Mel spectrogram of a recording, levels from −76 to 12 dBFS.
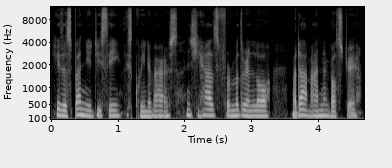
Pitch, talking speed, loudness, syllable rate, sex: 160 Hz, 255 wpm, -20 LUFS, 6.5 syllables/s, female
